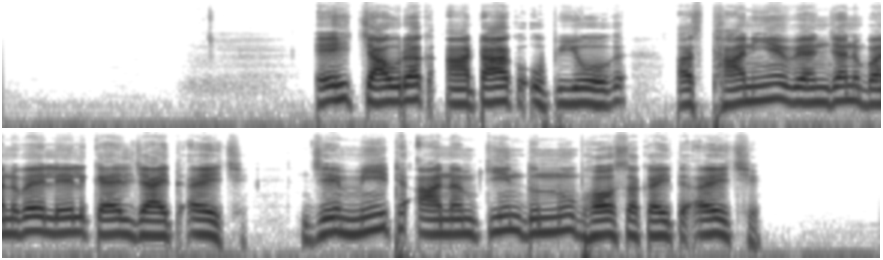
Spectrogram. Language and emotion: Maithili, neutral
